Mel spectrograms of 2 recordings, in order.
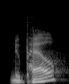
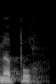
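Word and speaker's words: Knueppel: No, I think it's the K is- Knuppel. There's no swear. way it's pronounced Bro, like every that. time I would watch the game, that's how they would pronounce anytime Duke I feel was like playing. the K would be silent.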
